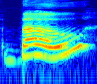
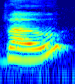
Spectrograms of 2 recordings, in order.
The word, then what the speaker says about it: bo: And so it's bow, like in a hair bow, bow.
